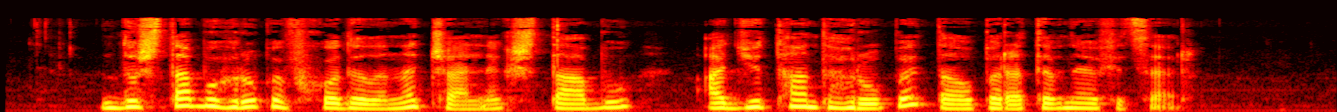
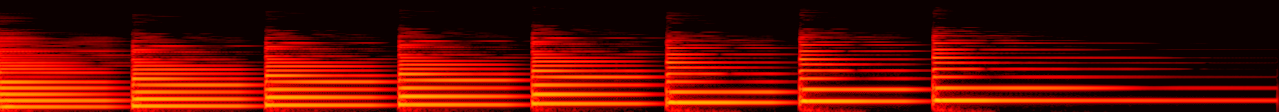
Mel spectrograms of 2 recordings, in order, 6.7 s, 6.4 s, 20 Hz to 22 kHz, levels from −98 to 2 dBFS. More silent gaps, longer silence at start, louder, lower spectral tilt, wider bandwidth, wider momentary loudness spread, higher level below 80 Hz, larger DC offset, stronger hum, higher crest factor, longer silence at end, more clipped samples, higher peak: neither; first, 0.5 s vs 0 s; first, -20 LUFS vs -38 LUFS; about the same, -5 dB/octave vs -5 dB/octave; about the same, 11.5 kHz vs 12 kHz; second, 9 LU vs 14 LU; first, -56 dBFS vs -76 dBFS; neither; neither; about the same, 16 dB vs 14 dB; first, 0.8 s vs 0 s; neither; first, -4 dBFS vs -24 dBFS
